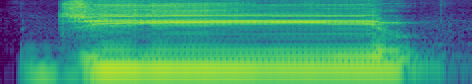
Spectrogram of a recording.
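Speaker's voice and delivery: جیم with the vowel stretched long; جیم held long in a reciting tone; drawn-out letter name. Shown as a demonstration. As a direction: pull the ee in جیم out slowly. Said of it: "اس کو تھوڑا سا کھینچیں گے".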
